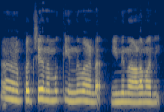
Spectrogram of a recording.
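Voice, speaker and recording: A woman performing a comic family skit, switching quickly between scolding, teasing and calling out to children. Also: sits high, fairly even intonation. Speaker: comedy sketch performer.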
